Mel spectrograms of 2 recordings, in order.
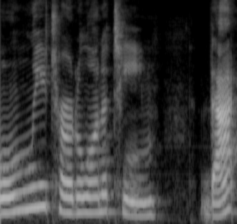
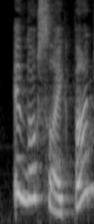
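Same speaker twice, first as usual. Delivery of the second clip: high deer voice; 12 semitones higher, 6 dB louder than usual. A narrator's reading.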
